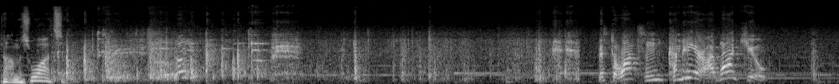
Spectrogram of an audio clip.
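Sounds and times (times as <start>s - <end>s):
speech: 0.0s - 1.1s, 6.2s - 7.8s
equipment knocked over and breaking while a telephone prototype is built: 0.6s - 2.9s.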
